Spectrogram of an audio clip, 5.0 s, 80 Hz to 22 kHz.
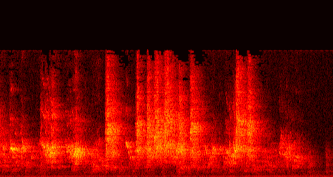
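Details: Parakeets singing around 2pm, a dense run of harsh chirps and squeaky warbling that swells mid-clip, then fades to quieter calls at the end.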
